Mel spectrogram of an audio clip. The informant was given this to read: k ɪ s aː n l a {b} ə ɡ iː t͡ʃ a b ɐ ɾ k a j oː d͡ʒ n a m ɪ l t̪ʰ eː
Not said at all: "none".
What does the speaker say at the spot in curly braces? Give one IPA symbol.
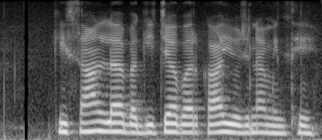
b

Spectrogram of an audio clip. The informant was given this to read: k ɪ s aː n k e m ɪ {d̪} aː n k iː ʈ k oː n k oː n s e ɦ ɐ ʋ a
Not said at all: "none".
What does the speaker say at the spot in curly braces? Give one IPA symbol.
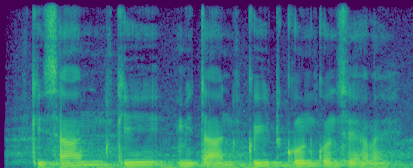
t̪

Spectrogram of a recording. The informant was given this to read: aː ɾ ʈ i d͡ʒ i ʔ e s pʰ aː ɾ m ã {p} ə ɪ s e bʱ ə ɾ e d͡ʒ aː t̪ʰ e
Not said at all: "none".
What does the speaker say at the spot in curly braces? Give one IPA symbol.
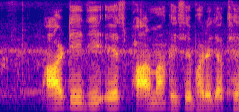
k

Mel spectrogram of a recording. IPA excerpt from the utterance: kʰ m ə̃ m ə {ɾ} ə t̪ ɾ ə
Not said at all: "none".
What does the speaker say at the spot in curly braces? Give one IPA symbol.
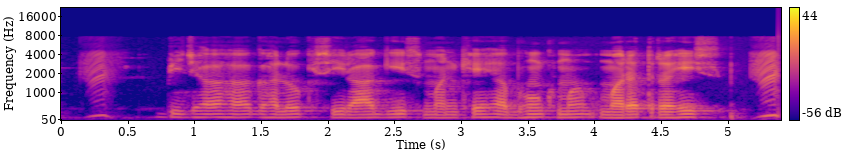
ɾ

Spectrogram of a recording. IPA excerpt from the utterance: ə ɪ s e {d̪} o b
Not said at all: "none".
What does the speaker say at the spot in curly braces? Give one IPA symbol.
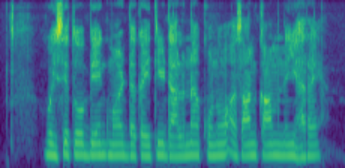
t̪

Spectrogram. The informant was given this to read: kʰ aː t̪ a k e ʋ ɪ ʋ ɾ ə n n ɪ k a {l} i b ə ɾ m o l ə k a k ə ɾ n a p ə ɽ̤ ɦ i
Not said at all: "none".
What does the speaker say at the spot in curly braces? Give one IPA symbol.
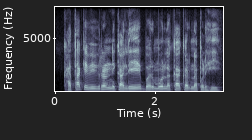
l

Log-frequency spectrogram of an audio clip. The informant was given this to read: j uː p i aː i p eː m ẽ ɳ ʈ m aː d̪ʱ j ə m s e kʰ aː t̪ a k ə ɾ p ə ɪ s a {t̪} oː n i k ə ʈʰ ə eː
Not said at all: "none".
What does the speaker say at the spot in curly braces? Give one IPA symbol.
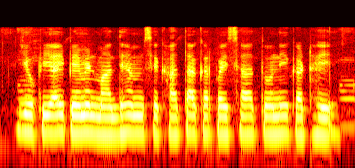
t̪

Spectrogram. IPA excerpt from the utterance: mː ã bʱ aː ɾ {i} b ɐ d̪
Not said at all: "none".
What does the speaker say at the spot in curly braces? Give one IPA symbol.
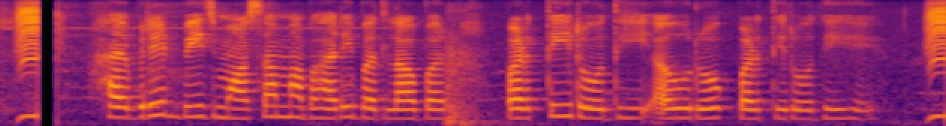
i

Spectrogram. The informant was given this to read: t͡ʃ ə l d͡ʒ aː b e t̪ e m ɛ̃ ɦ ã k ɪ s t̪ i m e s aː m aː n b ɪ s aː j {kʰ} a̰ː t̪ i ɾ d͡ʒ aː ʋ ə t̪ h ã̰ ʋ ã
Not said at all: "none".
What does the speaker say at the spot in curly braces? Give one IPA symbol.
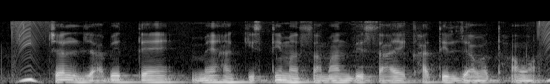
kʰ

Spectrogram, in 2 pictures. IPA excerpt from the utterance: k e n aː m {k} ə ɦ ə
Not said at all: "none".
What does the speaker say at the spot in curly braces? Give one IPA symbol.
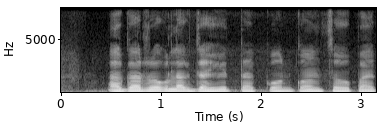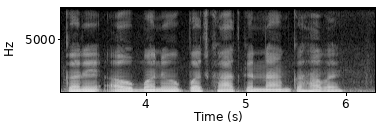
k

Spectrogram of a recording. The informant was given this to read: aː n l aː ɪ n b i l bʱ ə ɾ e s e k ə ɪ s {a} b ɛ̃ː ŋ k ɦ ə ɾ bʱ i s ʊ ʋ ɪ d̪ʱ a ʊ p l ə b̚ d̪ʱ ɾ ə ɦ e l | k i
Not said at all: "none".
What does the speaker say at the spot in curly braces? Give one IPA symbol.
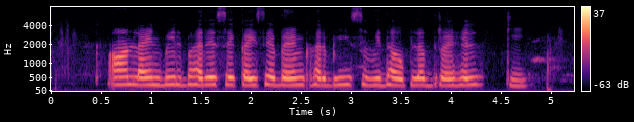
e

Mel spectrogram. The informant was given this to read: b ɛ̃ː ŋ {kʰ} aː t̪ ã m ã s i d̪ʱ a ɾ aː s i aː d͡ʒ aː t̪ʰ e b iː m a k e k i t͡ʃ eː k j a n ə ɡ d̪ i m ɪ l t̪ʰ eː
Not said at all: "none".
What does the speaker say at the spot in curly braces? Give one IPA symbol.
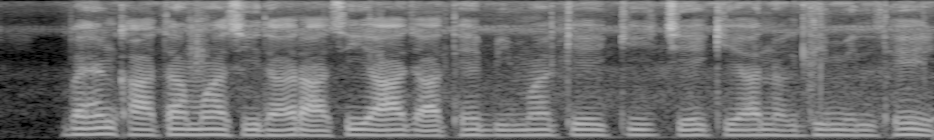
kʰ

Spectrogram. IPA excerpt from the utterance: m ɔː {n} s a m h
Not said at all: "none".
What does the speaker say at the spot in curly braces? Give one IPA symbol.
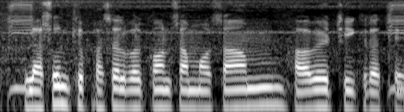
none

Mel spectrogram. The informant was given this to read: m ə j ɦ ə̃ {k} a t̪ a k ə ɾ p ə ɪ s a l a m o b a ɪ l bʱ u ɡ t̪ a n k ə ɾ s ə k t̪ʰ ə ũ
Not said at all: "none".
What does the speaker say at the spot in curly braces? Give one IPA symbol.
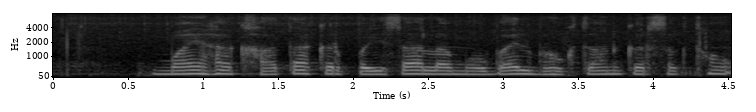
kʰ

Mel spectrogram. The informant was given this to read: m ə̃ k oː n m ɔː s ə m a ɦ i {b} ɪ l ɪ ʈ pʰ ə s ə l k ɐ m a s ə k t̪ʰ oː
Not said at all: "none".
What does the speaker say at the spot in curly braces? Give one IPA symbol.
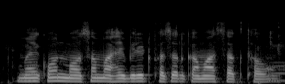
b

